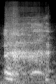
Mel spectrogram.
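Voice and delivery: short high-pitched laugh; a quick bright laugh. Real, not acted. Laughs at sauce joke.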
